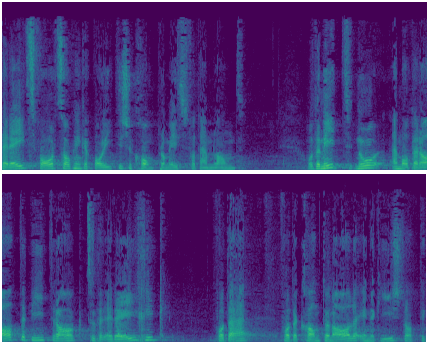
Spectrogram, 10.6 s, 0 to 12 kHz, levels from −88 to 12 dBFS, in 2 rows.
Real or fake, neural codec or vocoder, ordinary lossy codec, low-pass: real; none; AAC, 32 kbps; 10.8 kHz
